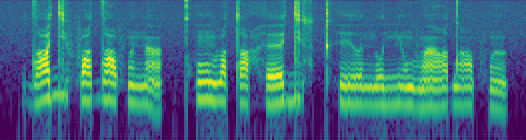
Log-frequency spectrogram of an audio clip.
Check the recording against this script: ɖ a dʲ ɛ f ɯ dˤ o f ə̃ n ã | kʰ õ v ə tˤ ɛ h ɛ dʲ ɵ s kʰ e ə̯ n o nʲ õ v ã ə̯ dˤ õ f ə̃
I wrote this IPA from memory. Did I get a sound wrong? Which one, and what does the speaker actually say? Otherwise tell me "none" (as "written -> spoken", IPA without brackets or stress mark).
ɖ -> dˤ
